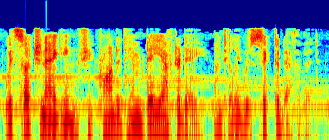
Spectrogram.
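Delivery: ordinary talk, nothing marked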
